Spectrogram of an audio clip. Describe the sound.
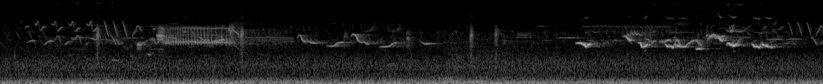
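Bird song from one bird whose territory is disputed by another of the same species. High, intricate chirping phrases come and go faintly over a steady low rumble, with a denser, louder burst of notes near the end.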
